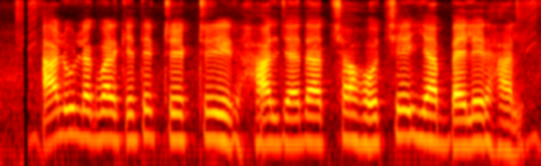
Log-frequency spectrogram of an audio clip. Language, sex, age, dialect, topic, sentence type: Magahi, female, 25-30, Northeastern/Surjapuri, agriculture, question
